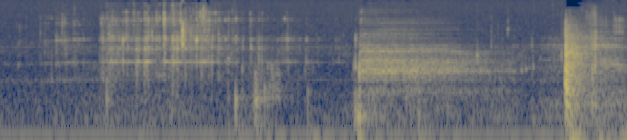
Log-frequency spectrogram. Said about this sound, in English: And again, let me have a quick sip of this delicious whiskey.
